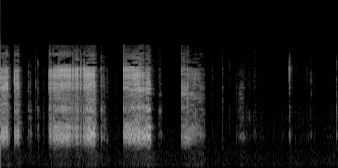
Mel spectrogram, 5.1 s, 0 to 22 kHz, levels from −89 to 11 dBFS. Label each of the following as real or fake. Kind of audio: real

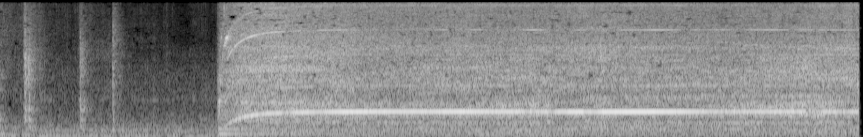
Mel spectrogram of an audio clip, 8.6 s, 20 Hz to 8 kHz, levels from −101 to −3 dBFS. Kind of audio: real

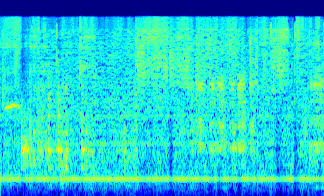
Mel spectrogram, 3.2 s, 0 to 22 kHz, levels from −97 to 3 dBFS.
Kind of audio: real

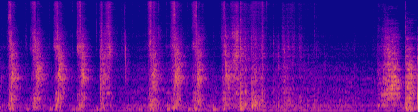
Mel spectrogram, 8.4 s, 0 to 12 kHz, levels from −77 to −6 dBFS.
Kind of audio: fake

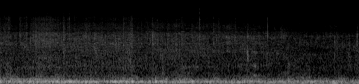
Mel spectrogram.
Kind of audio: fake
